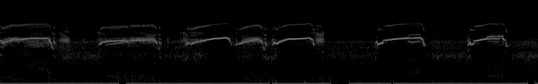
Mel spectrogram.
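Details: Female bald eagle eaglet, hatched in 2016, calling from a tree roost for her parents to bring supper on 15 April 2016: high, thin whistles that rise then drop, given in quick series about every second.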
